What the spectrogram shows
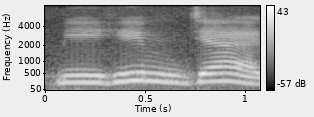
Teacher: mim mati bertemu dengan ja izhar syafawi bacanya jelas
